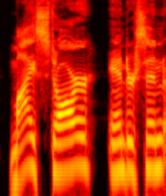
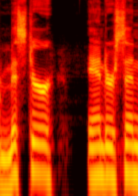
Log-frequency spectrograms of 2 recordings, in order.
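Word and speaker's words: Mistar Anderson: if this is supposed to be pronounced my star anderson or mr anderson it's because it is spelled with an a that's m i s t a r space anderson uh but the name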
